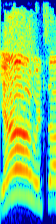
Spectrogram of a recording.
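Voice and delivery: put-on hyped-up, buzzing, high, super high-energy tone. Imitating the other speaker's greeting: imitating someone super high-energy. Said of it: "super high energy".

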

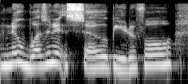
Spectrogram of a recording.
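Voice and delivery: ordinary talk, nothing marked

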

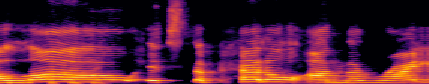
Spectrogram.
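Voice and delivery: acted screaming. Retelling yelling at a slow driver from the car: imitating herself screaming.

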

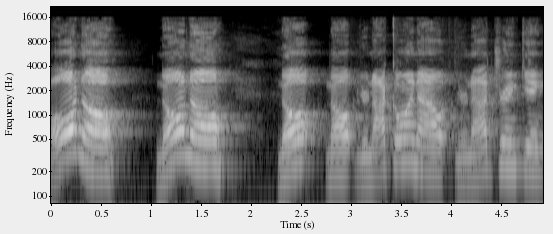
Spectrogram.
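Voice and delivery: put-on thick Wisconsin accent, shrill, high and booming loud. Retelling what Doug said in the background, in Doug's thick Wisconsin accent. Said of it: "his thick Wisconsin accent".

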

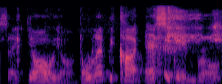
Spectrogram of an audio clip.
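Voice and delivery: put-on male voice with Toronto accent. Joking with friends, mimicking a Toronto guy, Toronto man accent. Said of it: "the Toronto man accent is legit still".

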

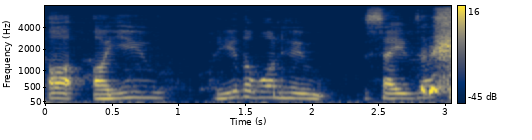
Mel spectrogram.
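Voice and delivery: put-on slowed-down British accent.

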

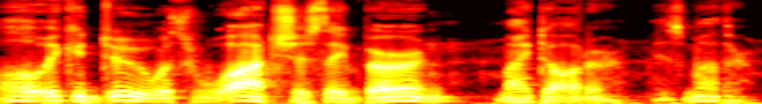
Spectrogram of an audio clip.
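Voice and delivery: rough whispered voice. Narrator reading the man by the fire answering Martin, in a leathery whisper. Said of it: "His voice a leathery whisper".

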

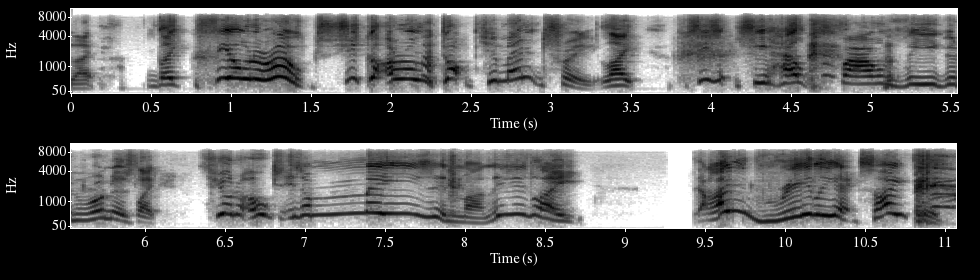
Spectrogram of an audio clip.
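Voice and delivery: very high, swooping, gushing excitement. Speaker gushes about a guest coming next week: voice up an octave. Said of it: "Voice went up an octave".

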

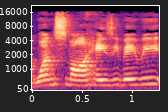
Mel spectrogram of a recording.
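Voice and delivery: normal talking voice

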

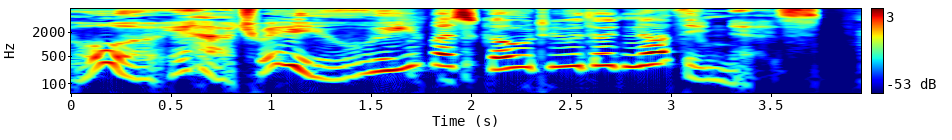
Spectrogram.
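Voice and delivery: high, slow creature voice with swooping pitch. Retelling a film scene about the creature with the scary face: imitating Falkor. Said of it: "He's like".

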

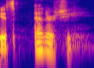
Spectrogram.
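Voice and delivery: soft, smoothed yoga voice. Demonstrating how people's voices change when they talk this way, in a yoga voice. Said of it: "their tone drops, their voice smooths out".

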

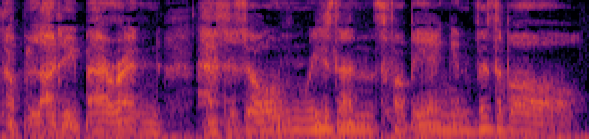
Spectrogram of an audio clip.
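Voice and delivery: hoarse, husky, raspy whisper. Harry speaks to Peeves, hoarse whisper. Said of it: "he said in a hoarse whisper".

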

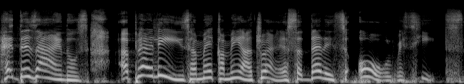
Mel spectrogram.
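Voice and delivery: put-on high, lisping Italian accent. Redoing a line addressed to designers, a speaker voices it as an Italian with a lisp: Italian accent with a lisp. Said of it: "I was thinking like an Italian with a lisp".

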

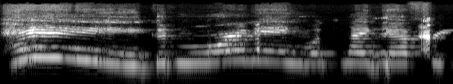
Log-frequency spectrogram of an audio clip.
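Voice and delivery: super-peppy, over-excited, very high-pitched chirp. Retelling a drive-through worker's greeting: imitating an over-excited cashier. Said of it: "she is so excited".

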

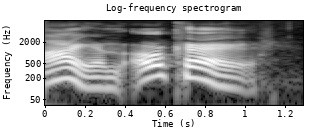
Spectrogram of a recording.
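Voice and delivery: muffled, slightly high-pitched cartoon voice. Quoting a movie line: muffled Flick voice. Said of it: "you hear him in a muffled voice say".

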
